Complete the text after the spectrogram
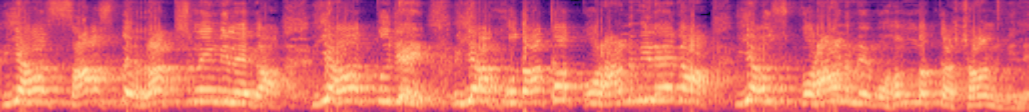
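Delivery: high, loud, rising sermon shouts; fiery preaching. Acted. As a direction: thunder each line at the crowd. Preaching at full force. (ऊँची आवाज़ में जोशीली तक़रीर)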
